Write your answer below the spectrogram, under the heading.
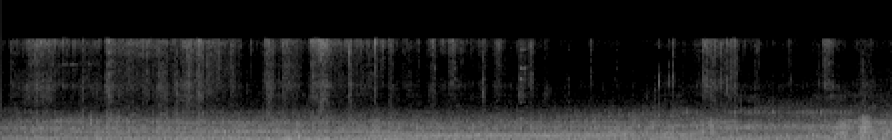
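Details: Continuous droning engine noise, like a passing aircraft, fills the outdoor air with no animal calls.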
